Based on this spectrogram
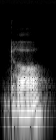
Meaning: The twenty-seventh letter in the Odia abugida
- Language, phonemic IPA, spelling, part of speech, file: Odia, /ɖʱɔ/, ଢ, character, Or-ଢ.oga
